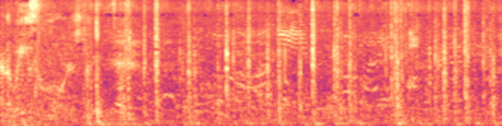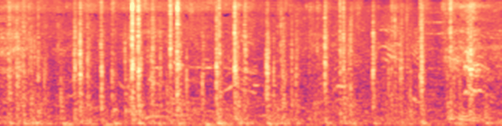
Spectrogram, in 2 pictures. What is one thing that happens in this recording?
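Footsteps climb stairs.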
